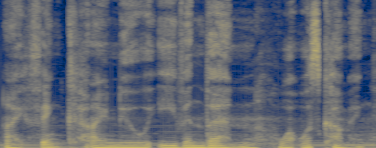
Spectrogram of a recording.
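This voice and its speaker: A woman reading a first-person story as a dramatic narrator, measured, with phrases that drop into a hush. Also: very deep voice, fairly even intonation, over music. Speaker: audiobook narrator.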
